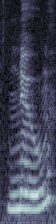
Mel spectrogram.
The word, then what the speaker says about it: gnome: us it's gnum but i know that in english it's gnome you don't yeah you don't pronounce the g okay so that's lake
